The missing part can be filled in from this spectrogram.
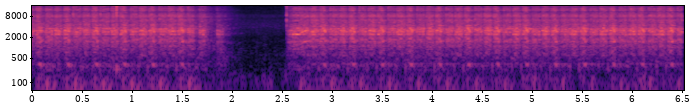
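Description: Starter spins the engine at an even chug, roughly three compressions a second, pauses, cranks again, but it never fires.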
